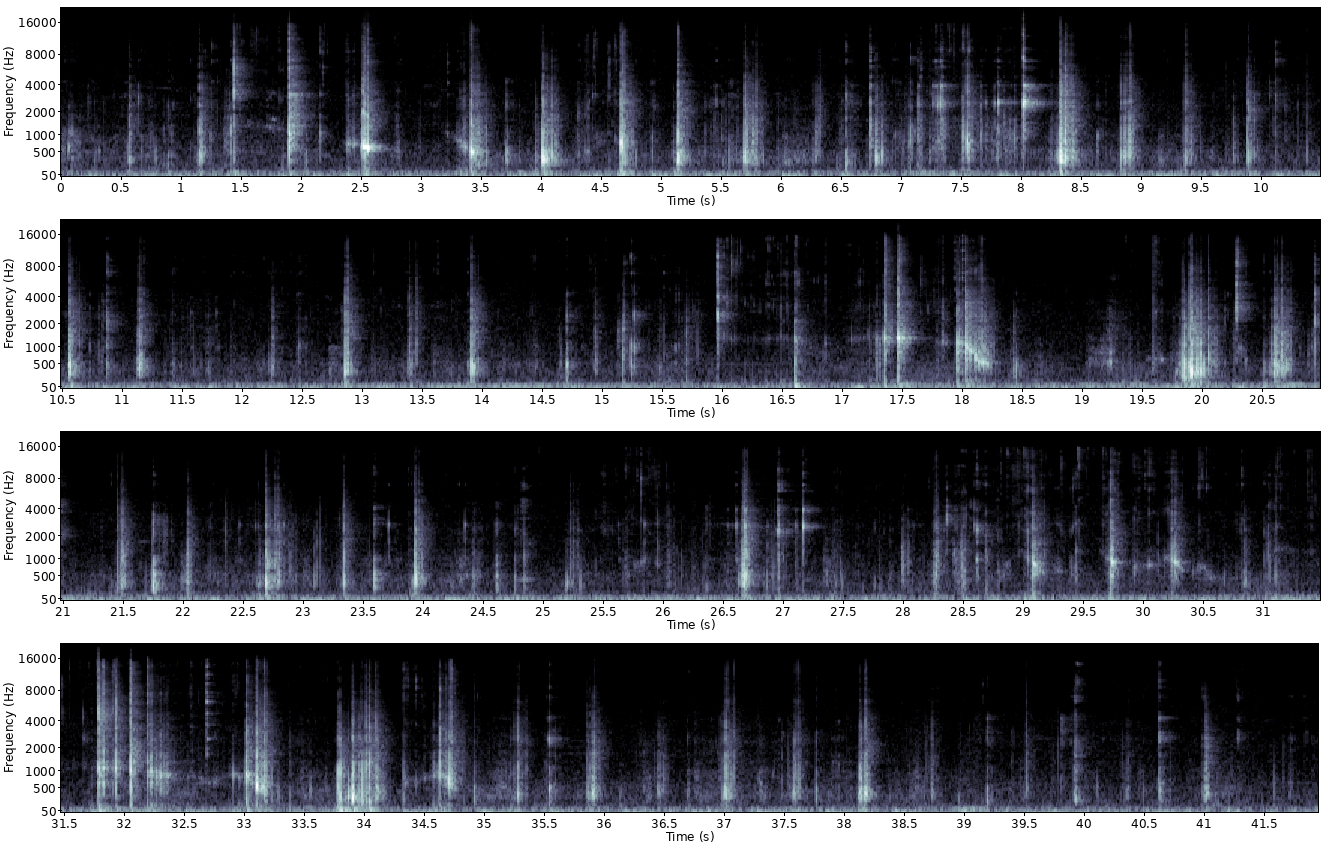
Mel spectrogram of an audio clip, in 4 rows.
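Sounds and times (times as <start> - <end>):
crunchy biting and chewing: 0.0 - 41.9.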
